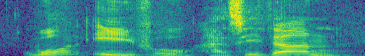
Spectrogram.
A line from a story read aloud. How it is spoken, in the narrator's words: asked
